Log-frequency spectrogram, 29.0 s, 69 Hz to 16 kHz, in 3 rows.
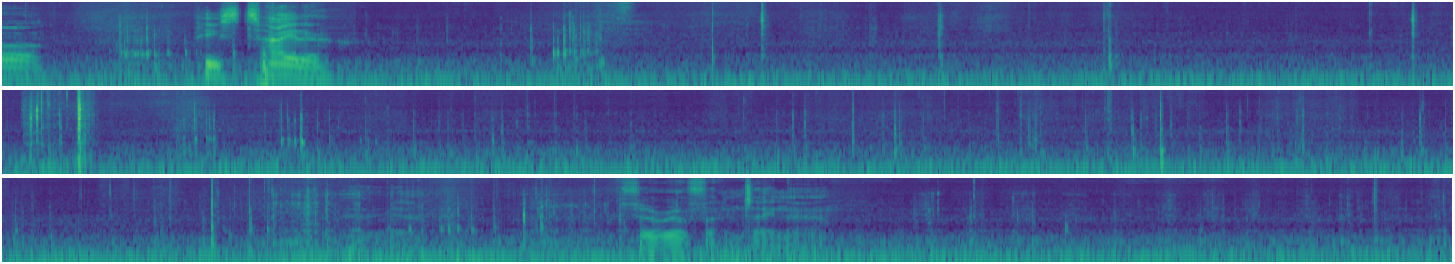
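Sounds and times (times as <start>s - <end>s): steady low hum: 0.0s - 29.0s
shift knob clicks and knocks: 2.7s - 6.4s, 9.1s - 13.8s.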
